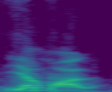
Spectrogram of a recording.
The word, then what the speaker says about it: Yamal: Y m a l yamal. Yal. Yel.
